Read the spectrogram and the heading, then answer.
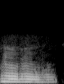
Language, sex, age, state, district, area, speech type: Sindhi, male, 60+, Delhi, South Delhi, rural, conversation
